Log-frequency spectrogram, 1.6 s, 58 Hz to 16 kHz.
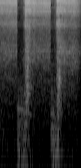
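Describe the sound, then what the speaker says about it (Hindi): Two sharp bursts of hissing steam release in quick succession, loud and close, from a pressure cooker whistle venting while cooking pumpkin. "कुकर का ढक्कन लगा लेंगे और कद्दू को हम पका लेंगे कम से कम 5 सीटी होने तक"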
